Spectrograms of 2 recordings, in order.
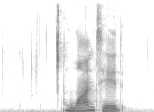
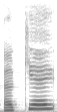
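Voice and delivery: high, bright excited okay; hyped okay; 10 semitones higher than usual. Acted. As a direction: pump yourself up on Okay. Okay twice, hyped then quiet.

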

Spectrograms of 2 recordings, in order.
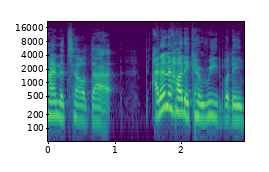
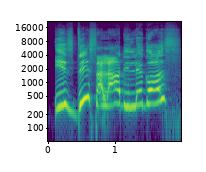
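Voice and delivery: slow, high and louder mock officer; imitated Lagos policeman, slow and raised; stern policeman; 9 semitones higher, 7 dB louder, slower than usual. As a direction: play the officer questioning her, drawn out and pointed. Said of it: "He said".

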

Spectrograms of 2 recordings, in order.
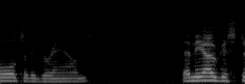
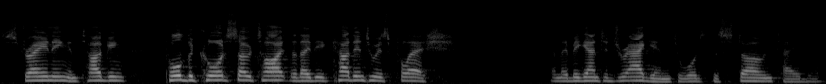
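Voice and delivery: ordinary delivery

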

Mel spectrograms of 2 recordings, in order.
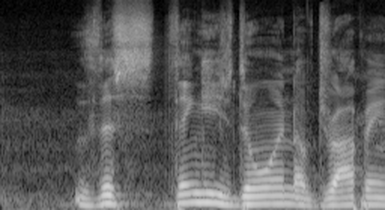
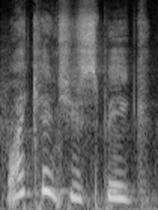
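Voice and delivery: high-pitched mock mom nagging, not really yelling; scolding mom impression; 8 semitones higher than usual. Son mimicking his mom's complaints about cursing on the podcast, mock scolding. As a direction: imitate your mom telling you off, voice pitched way up. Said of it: "my mom yells at me".

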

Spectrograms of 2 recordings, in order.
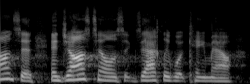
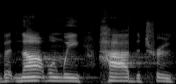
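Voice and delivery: ordinary delivery

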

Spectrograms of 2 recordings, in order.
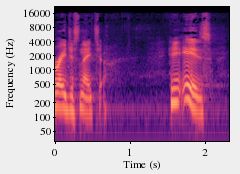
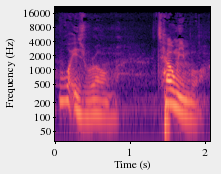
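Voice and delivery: softer, lower enquiry; quiet, concerned retold question; gentle concern; 4 semitones lower, 5 dB quieter than usual. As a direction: gently draw someone out, voice dropped. David gently seeking out the need.

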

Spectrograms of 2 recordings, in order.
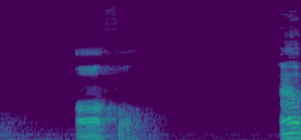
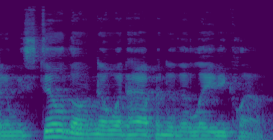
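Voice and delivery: usual speaking voice

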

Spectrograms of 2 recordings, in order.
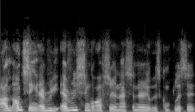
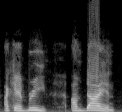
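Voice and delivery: quoting pleas; 5 semitones higher than usual. Retold or imitated. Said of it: "He said".

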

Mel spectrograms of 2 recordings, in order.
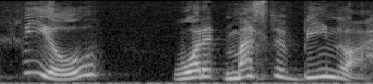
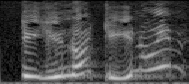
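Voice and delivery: quick, high, louder challenge; acted agitated grumbling; indignant questioning; 6 semitones higher, 5 dB louder, faster than usual. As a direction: demand an answer from the next person. Slaves grumble to each other.

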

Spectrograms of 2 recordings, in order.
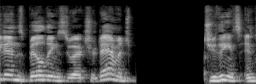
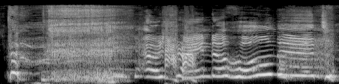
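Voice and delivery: laughing; 13 semitones higher, much slower than usual. Real, not acted. Laughing after holding in sneeze.

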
